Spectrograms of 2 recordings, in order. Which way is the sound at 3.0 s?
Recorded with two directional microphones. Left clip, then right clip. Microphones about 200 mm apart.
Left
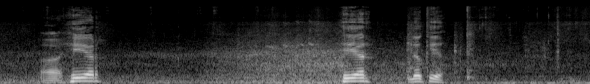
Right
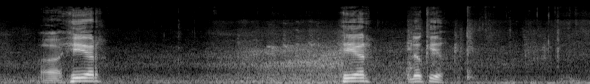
35° right (ahead or behind).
